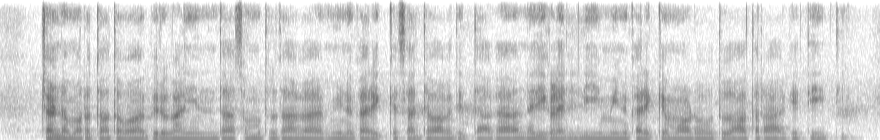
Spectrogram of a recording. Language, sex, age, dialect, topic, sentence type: Kannada, male, 46-50, Dharwad Kannada, agriculture, statement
